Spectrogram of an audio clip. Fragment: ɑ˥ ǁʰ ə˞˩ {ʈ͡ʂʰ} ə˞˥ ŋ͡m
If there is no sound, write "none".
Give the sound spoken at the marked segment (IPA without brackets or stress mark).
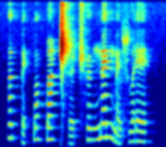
ʈ͡ʂʰ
